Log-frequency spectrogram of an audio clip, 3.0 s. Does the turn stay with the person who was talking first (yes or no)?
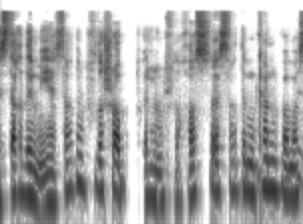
no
